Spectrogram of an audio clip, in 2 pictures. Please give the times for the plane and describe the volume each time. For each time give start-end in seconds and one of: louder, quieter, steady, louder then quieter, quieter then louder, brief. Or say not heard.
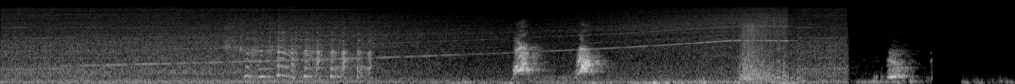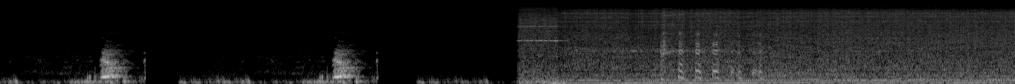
0.0-8.5 quieter then louder
15.3-20.2 steady.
